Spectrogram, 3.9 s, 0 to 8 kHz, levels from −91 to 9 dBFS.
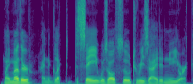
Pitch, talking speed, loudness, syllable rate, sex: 115 Hz, 200 wpm, -19 LUFS, 5.4 syllables/s, male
